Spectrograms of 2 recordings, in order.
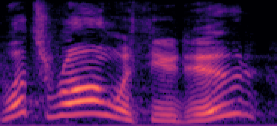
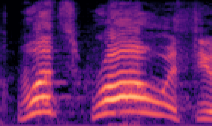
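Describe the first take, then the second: First: Raised, higher scolding voice; scolding adult. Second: High, loud outraged mom shout; mock mom yell. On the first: Retold or imitated. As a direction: scold the kid, higher than usual. Teacher scolding a kid. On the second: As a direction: bellow it like a furious mother. Mom yelling at her son.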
